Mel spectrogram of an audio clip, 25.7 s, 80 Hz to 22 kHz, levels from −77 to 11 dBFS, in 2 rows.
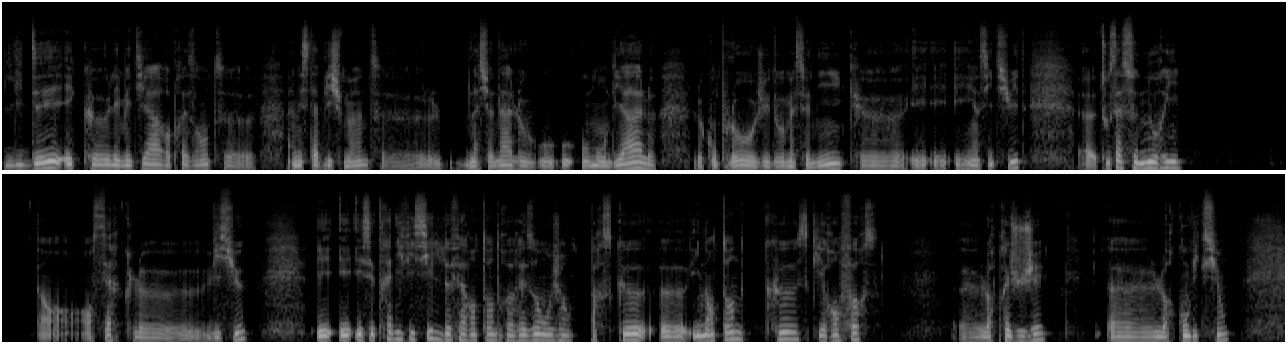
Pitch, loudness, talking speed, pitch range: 115 Hz, -32 LUFS, 130 wpm, 100-140 Hz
